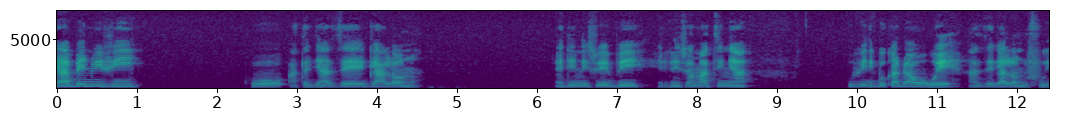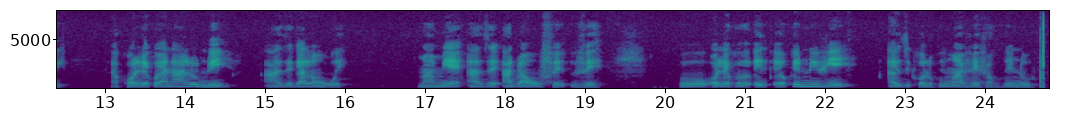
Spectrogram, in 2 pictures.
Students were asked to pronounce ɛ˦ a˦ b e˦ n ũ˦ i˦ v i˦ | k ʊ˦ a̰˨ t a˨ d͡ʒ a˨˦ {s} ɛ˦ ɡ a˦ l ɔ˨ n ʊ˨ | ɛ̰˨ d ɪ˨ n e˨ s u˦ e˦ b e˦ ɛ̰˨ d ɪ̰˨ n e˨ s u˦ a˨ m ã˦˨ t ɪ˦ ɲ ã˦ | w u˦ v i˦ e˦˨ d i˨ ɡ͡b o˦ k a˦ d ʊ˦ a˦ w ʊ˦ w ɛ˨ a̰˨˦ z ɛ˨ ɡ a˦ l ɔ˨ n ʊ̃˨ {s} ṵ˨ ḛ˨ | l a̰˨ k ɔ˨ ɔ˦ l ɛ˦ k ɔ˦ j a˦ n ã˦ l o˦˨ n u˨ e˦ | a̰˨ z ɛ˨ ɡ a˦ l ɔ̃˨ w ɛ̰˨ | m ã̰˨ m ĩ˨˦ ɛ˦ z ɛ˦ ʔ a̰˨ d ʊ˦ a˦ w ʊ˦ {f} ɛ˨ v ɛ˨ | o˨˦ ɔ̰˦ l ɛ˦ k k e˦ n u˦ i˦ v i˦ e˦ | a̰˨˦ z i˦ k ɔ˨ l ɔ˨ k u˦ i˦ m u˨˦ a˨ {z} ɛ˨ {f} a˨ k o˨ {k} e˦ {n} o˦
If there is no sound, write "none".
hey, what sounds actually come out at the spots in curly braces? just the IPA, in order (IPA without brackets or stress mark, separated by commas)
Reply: z, f, f, v, f, k, n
